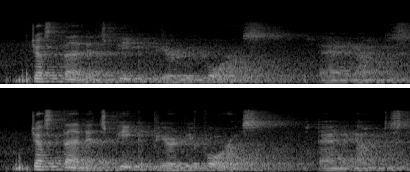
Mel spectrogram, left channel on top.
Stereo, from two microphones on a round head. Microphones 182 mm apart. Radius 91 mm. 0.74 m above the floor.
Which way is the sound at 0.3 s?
5° right (ahead or behind).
